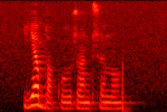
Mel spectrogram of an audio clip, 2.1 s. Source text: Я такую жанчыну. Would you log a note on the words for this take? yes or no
no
